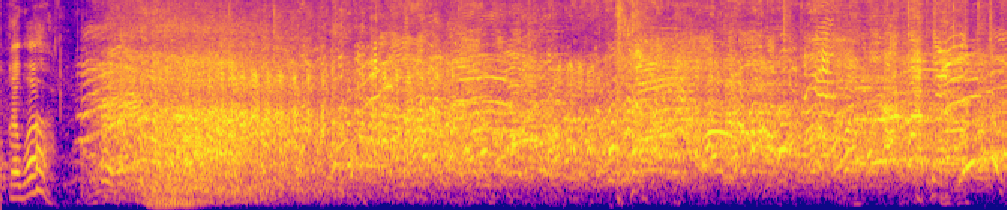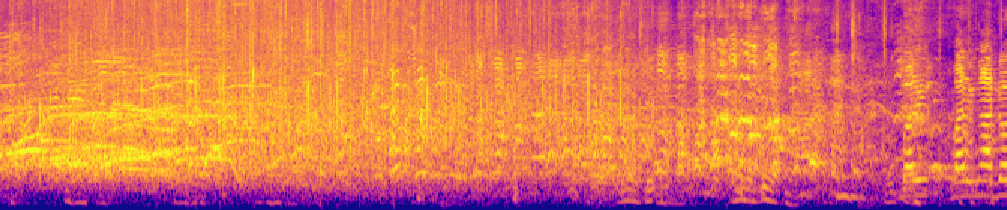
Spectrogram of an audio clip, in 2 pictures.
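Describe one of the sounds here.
A crowd laughs and cheers loudly in a large room.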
